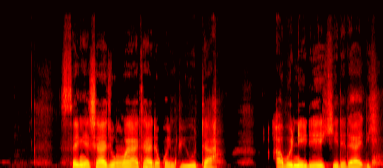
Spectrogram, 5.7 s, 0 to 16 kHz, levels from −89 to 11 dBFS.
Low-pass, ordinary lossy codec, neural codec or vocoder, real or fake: 14.4 kHz; none; none; real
